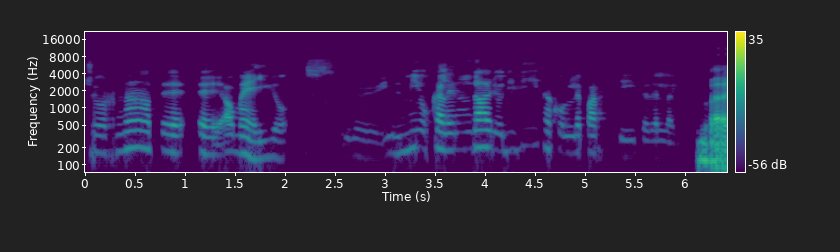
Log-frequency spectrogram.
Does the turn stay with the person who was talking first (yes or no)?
no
